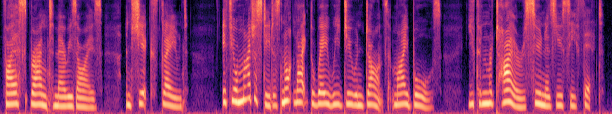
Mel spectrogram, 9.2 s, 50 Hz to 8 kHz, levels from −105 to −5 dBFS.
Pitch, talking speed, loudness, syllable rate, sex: 225 Hz, 210 wpm, -18 LUFS, 5.1 syllables/s, female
